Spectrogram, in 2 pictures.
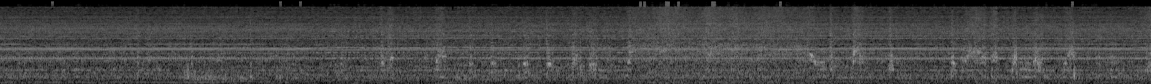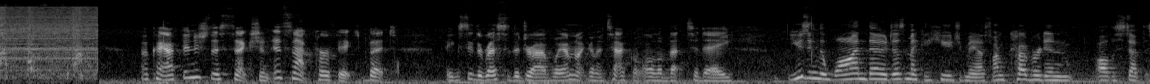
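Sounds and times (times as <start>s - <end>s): pressure washer motor whine: 0.0s - 12.5s
water spray hissing: 0.0s - 12.5s.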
